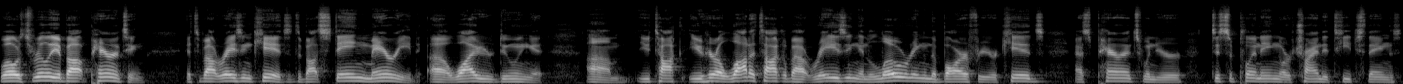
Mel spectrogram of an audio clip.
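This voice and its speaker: A man with a plain, everyday voice and fairly high pitch talks at a moderate pace with ordinary pitch variation and big swings in loudness, in a very clean recording with a silent background. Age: 40s. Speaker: parenting podcast host, construction worker. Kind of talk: casual chat.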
